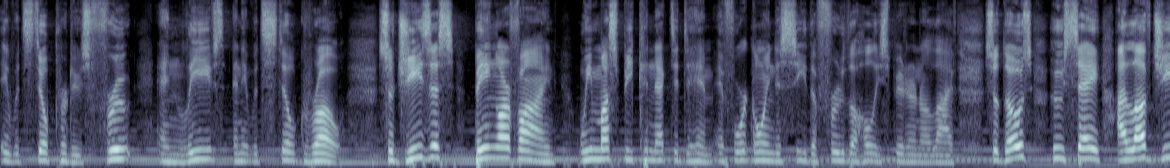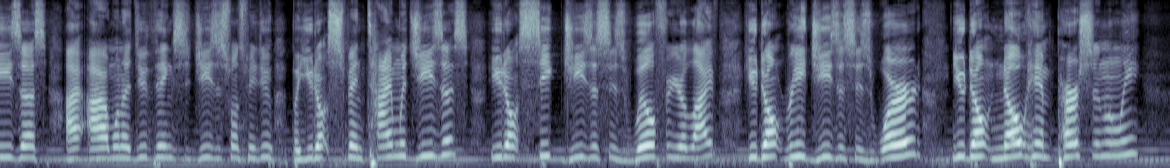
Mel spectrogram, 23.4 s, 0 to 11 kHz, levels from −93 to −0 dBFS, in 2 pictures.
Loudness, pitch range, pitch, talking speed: -22 LUFS, 170-225 Hz, 195 Hz, 205 wpm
